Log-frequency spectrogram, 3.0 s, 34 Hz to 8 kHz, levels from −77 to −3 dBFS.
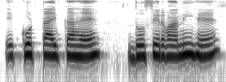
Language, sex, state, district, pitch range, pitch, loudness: Hindi, female, Bihar, Patna, 195-210 Hz, 200 Hz, -13 LUFS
